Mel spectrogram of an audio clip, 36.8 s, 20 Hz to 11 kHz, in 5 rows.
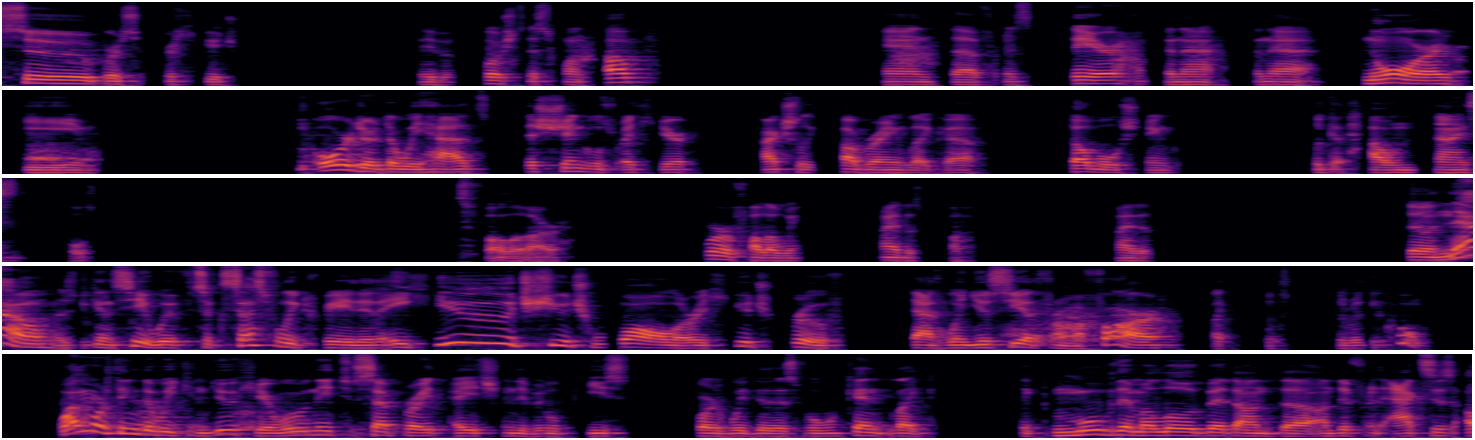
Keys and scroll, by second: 0.6 ctrl+d, 15.6 ctrl+z, 18.9 ctrl+z, 29.8 w.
